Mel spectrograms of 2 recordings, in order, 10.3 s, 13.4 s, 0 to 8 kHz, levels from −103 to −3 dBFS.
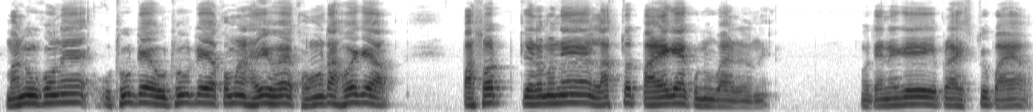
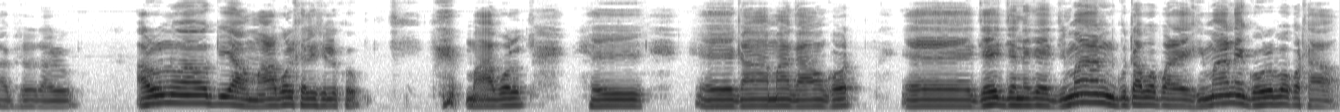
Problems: background sounds at intervals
